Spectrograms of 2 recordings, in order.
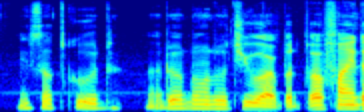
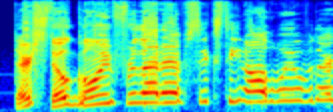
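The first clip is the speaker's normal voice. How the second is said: surprised; 4 dB louder than usual. Real, not acted. Surprised at distant dogfight.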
